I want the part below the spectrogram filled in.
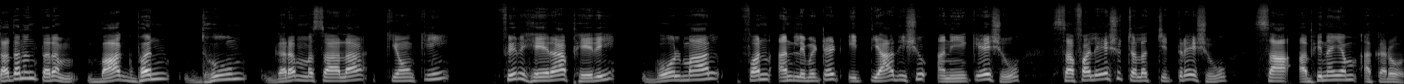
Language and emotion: Sanskrit, neutral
